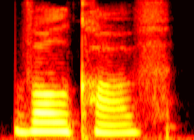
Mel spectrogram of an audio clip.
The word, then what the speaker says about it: Volkov: Volkov, the O sounds deep and round.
